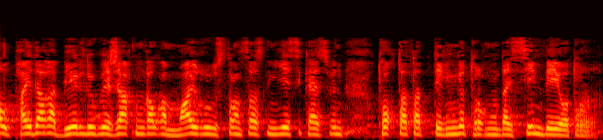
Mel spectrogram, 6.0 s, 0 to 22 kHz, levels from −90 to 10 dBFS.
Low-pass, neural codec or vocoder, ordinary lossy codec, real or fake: 7.2 kHz; vocoder, 44.1 kHz, 80 mel bands, Vocos; MP3, 32 kbps; fake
